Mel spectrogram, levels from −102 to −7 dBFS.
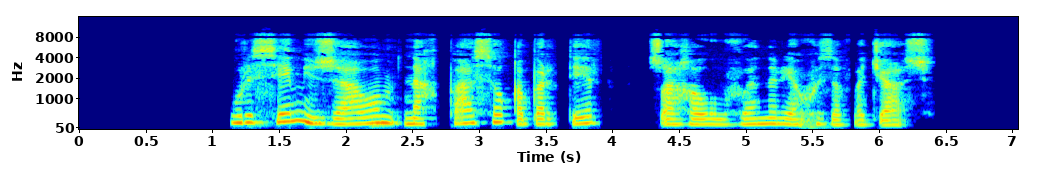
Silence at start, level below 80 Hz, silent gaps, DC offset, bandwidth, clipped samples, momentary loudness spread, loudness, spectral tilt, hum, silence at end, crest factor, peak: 1.15 s; -78 dBFS; 2.71-2.79 s, 3.61-3.68 s, 4.02-4.28 s; under 0.1%; 9.4 kHz; under 0.1%; 7 LU; -37 LUFS; -4 dB/octave; none; 0.65 s; 20 dB; -18 dBFS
